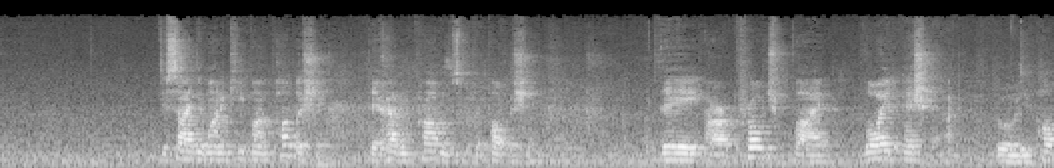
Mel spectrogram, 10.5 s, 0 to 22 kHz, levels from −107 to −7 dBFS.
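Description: At 6.48 to 6.51 s and again at 10.18 to 10.22 s, the audio is broken by brief bursts of damaged data in a compressed stream. Bytes inside the encoded stream are wrong, so the decoder misreads those frames and has to resynchronise on the next valid frame header. Each event is a short disruption lasting a few tens of milliseconds.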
